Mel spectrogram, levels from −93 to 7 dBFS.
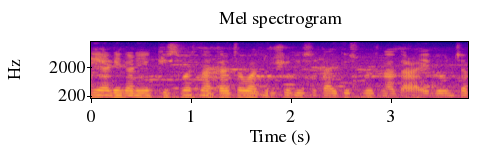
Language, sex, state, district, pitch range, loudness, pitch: Marathi, male, Maharashtra, Dhule, 115-120 Hz, -20 LUFS, 120 Hz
